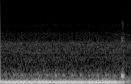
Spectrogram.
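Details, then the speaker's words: 2004 Honda CR-V (2nd gen) with stolen catalytic converter: loud, deep droning exhaust rumble that then fades away; unmuffled roar from the missing catalytic converter. "Bruh, do you hear how loud this is right now? Oh my god, it ain't even that loud right now, but check this out."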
